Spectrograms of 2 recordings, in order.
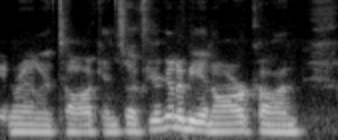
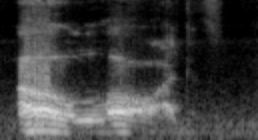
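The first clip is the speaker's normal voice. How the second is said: rough, gravelly put-on character voice; 2 semitones lower, 4 dB louder than usual. Joking about a rough voice, doing a gravelly Harvey Fierstein voice. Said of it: "kinda gravelly doing the Harvey Fierstein".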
